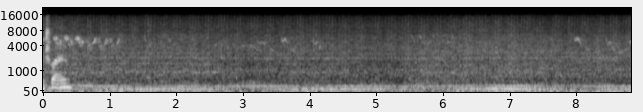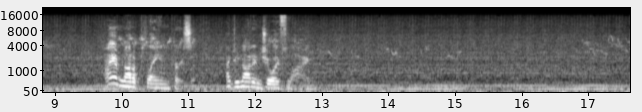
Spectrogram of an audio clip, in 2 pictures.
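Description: A lawn mower engine hums steadily.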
